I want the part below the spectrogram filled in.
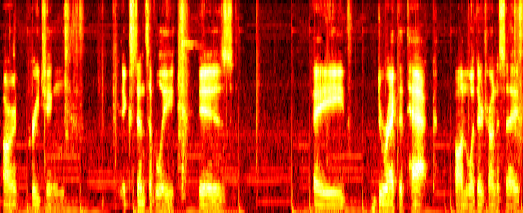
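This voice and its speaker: A man's voice: low voice, little pitch movement, slow pace, pauses often, a bit bright, soft background music. A man co-hosting a casual podcast chat, talking loosely and often searching for his words. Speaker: co-host.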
